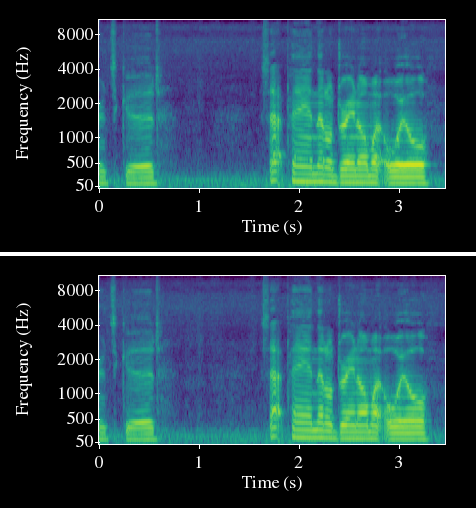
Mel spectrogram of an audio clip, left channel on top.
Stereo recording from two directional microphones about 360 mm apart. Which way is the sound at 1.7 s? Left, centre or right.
Centre.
